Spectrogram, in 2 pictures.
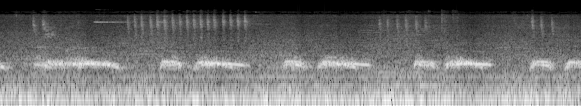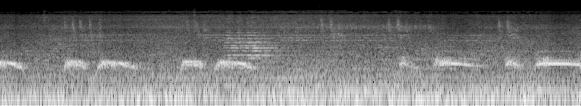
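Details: Spotted dove lure for catching wild birds: a long series of paired coo notes, short then rolling, repeated roughly every second, with brief clicks and a rattling buzz near the end over low hum.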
